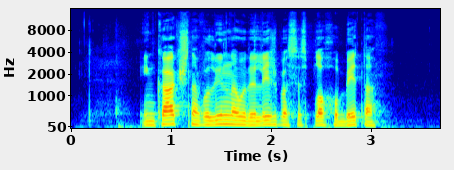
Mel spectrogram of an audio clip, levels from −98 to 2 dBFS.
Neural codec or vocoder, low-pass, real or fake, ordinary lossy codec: none; 14.4 kHz; real; MP3, 96 kbps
